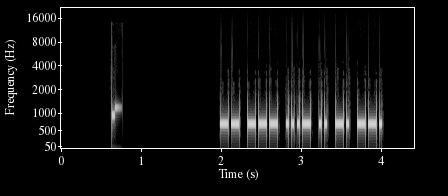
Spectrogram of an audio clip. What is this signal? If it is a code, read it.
Morse code, heard as a keyed tone, about 34 wpm, 700 Hz. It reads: MOVING
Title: ING Suffix - Top 100 Words with Base Words 35wpm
